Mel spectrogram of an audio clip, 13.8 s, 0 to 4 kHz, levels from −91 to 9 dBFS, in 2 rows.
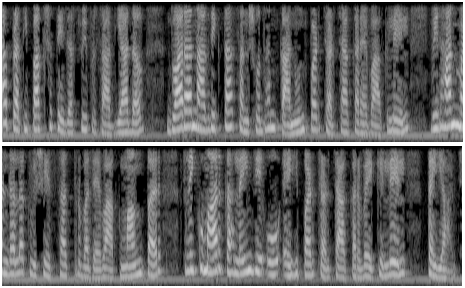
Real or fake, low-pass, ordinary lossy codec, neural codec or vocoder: fake; 3.6 kHz; none; vocoder, 44.1 kHz, 128 mel bands every 256 samples, BigVGAN v2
